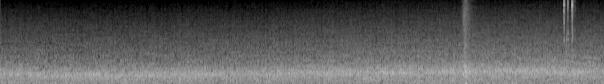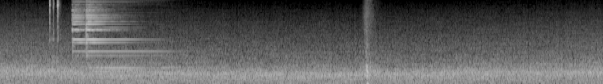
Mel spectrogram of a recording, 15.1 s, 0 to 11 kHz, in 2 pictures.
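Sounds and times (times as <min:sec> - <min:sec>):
sharp clicks: 0:07.0 - 0:07.2, 0:08.2 - 0:08.4
metallic ring: 0:08.5 - 0:09.9.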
